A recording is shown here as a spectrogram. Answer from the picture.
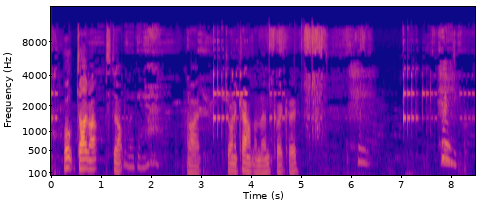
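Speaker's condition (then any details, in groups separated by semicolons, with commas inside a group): No condition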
